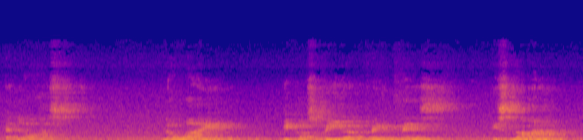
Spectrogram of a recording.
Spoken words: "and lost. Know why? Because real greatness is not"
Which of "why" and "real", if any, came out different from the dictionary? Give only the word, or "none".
none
